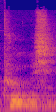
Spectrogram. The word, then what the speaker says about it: Puig: I don't know how this is said in Argentine Spanish, but it is a Catalan surname, so I do know from my cousins that his surname is pronounced Puig, Maximiliano Puig.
